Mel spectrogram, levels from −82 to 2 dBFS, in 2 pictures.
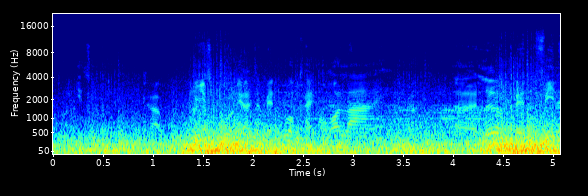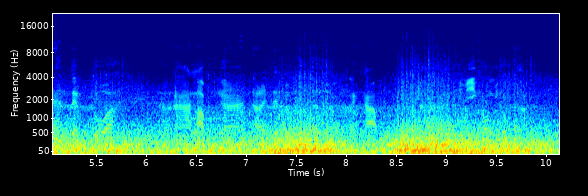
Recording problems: echo of what is said; strong; throughout; 400 ms later, 9 dB below the speech
wind noise on the microphone; heavy; 4 dB above the speech

